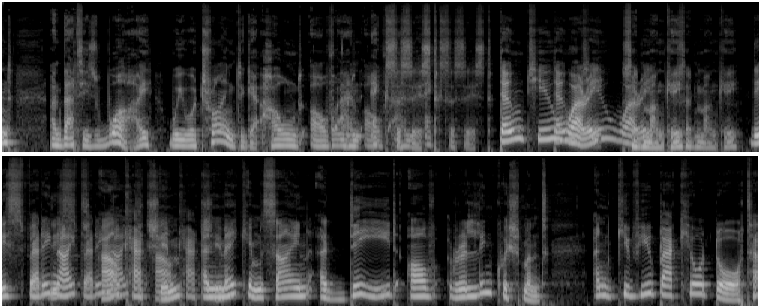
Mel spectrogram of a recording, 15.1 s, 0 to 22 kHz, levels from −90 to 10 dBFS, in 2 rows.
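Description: From 3.29 s, after "to get hold of", until 9.77 s, before "make him sign a", a clean copy trails about half a second behind, somewhat quieter: a doubled audio track, likely from a second, slower capture path.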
